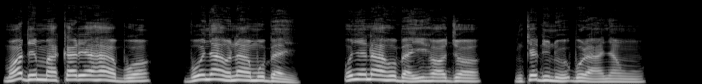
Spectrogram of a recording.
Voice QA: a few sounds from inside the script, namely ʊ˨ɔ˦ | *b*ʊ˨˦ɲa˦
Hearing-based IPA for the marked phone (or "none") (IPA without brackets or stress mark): b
